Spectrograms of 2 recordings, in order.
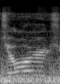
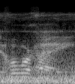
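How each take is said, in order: First: The name sounds like the English name George. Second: The name is read out the way it's spelled. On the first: "I would pronounce it George" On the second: "the way it's spelled as Jorge"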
